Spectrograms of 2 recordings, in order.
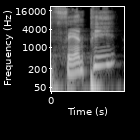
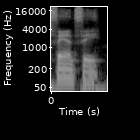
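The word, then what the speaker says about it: Phanpy: on fanp and donfan yes yes I said fanp that is how you pronounce it look it up are you serious this whole time I I feel like I'm being Gast lit I thought it was fan Fe there's it's pH a n p y it's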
